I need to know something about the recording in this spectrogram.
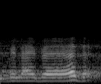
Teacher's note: وإذا وقفنا على كلمة العباد ودي نهاية آية، لازم تقلقل الدال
